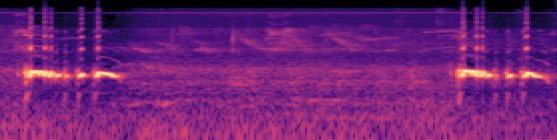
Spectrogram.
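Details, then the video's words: Keen local zebra dove calling to a rival bird that answers back: two bright, stuttering coo phrases, each about a second long and made of rapid wavering notes, separated by a quiet gap of over two seconds. "PERKUTUT LOKAL GACOR MEMANGGIL LAWAN PASTI NYAUT"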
